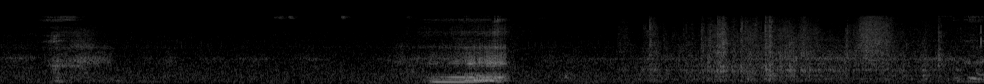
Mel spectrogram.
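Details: A single low, rattling snore on an in-breath against quiet room noise, with fainter breathing and rustling around it; snoring from an unidentified sleeper.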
